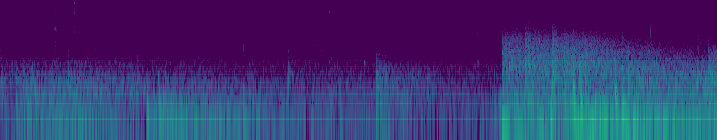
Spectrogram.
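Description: Mortar strike explosions in the WWII tactics game Graviteam Tactics, a river bridgehead battle: a low rumbling barrage of distant blasts throughout, swelling into a louder, denser burst of impacts near the end.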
